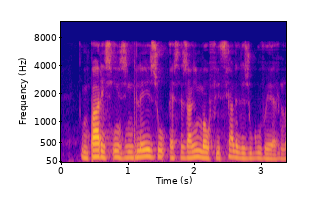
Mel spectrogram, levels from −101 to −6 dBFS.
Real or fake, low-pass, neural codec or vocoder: fake; 7.2 kHz; codec, 16 kHz, 16 kbps, FunCodec, trained on LibriTTS, 50 frames a second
